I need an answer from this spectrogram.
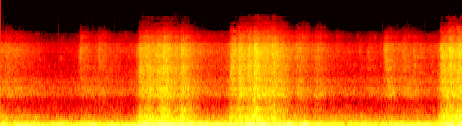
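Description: Freight train of autorack cars rolling past, heard from inside a parked car: a steady low drone with a louder surge of wheel-on-rail noise every second or two.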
